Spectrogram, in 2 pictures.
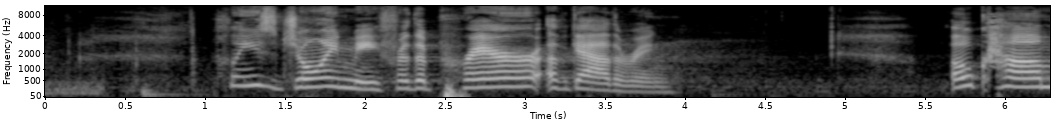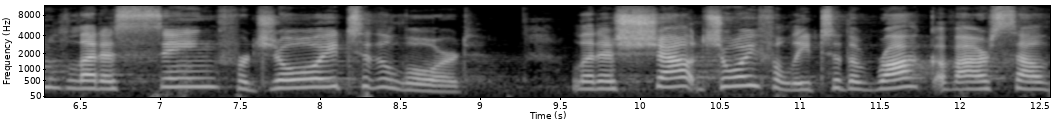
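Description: A man reads aloud through a microphone in a large echoing hall.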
